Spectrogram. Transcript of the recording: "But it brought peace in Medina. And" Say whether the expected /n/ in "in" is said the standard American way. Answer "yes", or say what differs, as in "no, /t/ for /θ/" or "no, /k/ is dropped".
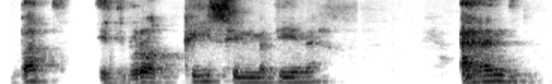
no, /l/ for /n/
